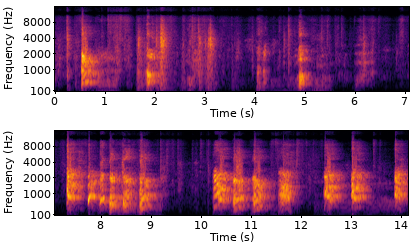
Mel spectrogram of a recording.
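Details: Repeated loud dog barks come in rapid bursts of two to four, separated by short quiet spells, with a person's voice audible between some volleys in a small room.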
